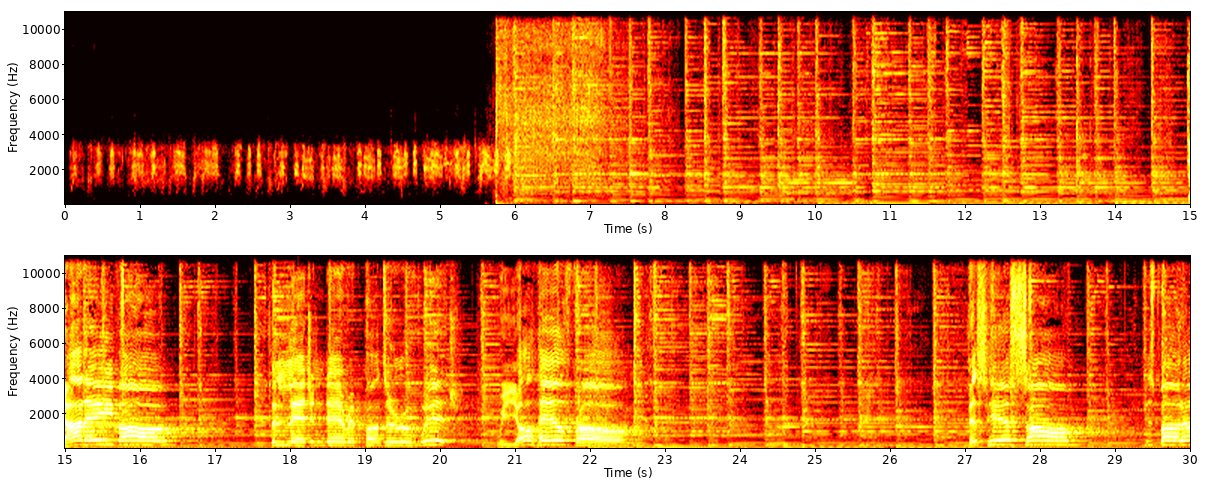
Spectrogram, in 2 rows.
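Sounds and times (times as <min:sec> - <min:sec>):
ducks quacking: 0:00.1 - 0:07.2, 0:09.3 - 0:11.0
guitar and bass music: 0:05.6 - 0:30.0.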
